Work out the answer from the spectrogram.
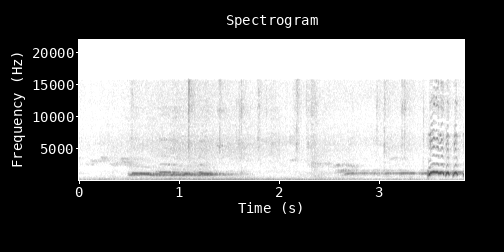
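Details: Zebra dove of local wild stock, bold and singing often, kept as a lure for trapping: a long smooth low coo, a quieter drawn-out note, then a sharp rapid stuttered trill at the end.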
